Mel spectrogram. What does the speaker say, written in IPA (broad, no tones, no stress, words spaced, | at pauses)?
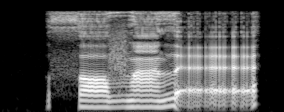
θɒ vãðæ̰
